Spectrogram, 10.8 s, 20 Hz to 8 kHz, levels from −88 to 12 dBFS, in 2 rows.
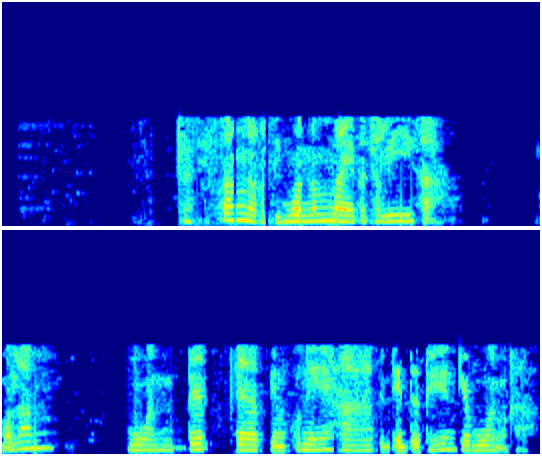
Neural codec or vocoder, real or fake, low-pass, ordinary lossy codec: none; real; 7.2 kHz; AAC, 16 kbps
